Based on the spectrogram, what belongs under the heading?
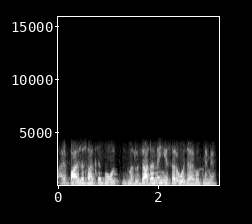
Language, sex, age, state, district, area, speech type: Hindi, female, 18-30, Uttar Pradesh, Jaunpur, urban, conversation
